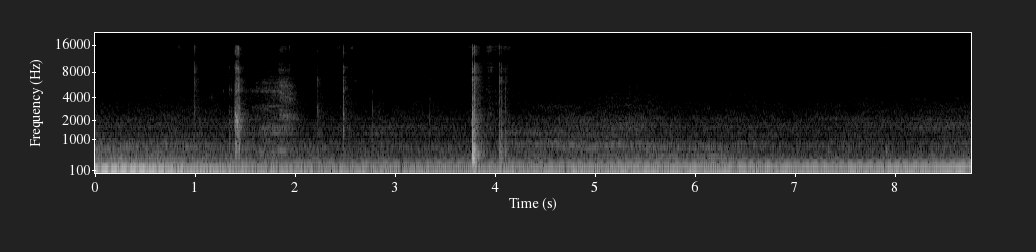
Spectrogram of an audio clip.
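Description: Small clicks of a plastic cosmetic tube and its cardboard box being handled, with one sharper click just before the middle, over a steady low hum.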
